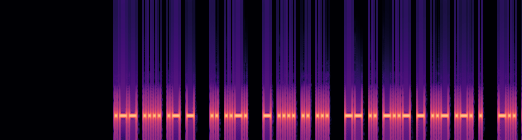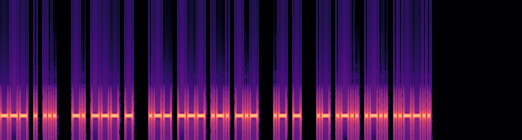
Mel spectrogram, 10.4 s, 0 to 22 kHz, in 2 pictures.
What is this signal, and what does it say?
Morse code, heard as a keyed tone, about 50 wpm, 700 Hz. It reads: WHAT IF THIS MIXTURE DOES NOT WORK AT ALL?
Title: Sentences from Top 1500 Words 50wpm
